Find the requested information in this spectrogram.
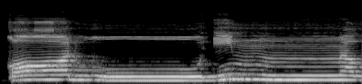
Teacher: यहाँ लफ्ज़ अल्लाह के लाम को पूरा अदा करेंगे क्योंकि लफ्ज़ अल्लाह के लाम से पहले वाले हरफ पर ज़बर है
